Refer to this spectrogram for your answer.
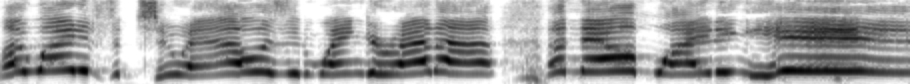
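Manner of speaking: put-on, shrill, very high, very loud, distraught outburst. Retelling an old lady on a delayed train, imitating her distraught. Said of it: "this lady was beside herself".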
